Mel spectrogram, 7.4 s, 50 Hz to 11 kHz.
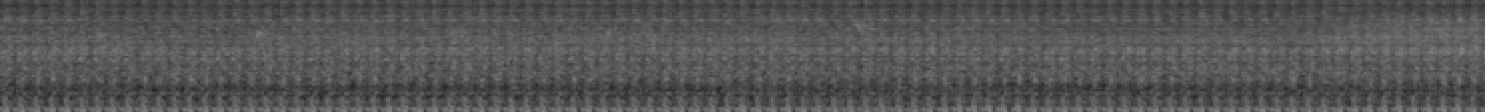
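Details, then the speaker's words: Suzuki Sniper 155 VVA after replacing the timing chain tensioner: steady, even idle with regular firing beat and no chain rattle or ticking; the tensioner was the only problem and the noise is gone. "Wala na yung ingay niya. Kasi ito lang pala yung dilan tensioner."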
